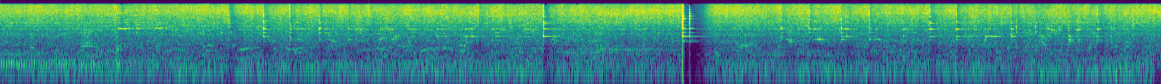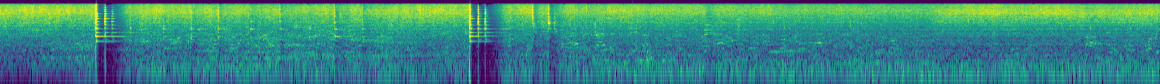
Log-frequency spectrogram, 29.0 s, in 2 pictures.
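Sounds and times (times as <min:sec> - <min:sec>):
vegetables sizzling on a griddle: 0:00.0 - 0:29.0
metal spatula scraping: 0:02.8 - 0:08.0, 0:09.8 - 0:14.3, 0:15.7 - 0:19.5.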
